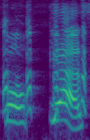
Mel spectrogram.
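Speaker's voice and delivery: quoting the movie line through laughter; laughing quote. Retold or imitated. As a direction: retell it while giggling. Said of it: "It's like".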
